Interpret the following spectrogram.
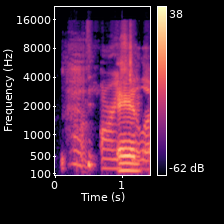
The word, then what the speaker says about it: Arangelo: I was talking to this 80-year-old lady, and I didn't know how to pronounce her name at first, and her name was Arangelo. Orange And Jello.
